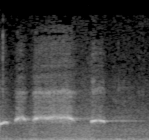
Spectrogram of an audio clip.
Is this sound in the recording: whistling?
yes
